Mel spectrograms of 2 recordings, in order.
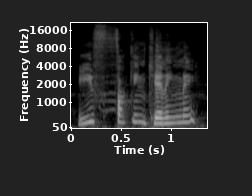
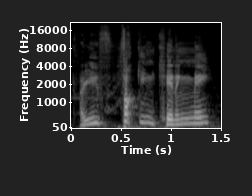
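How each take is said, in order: First: The voice sounds more like Natsuki. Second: The voice sounds less like Natsuki.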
